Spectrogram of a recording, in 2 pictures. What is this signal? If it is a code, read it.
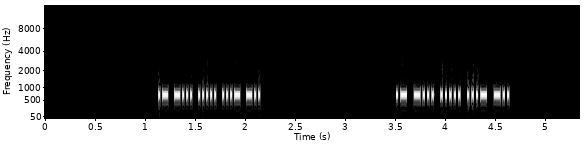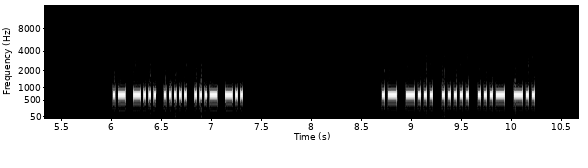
Morse code, heard as a keyed tone, about 49 wpm, 700 Hz. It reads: AB5VD AB5VD AB5VD AB5VD
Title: Speed Racing - USA 2x2 Call Signs 40wpm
